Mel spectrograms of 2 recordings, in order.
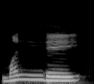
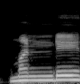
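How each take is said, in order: First: मंडे ending in a gliding "day"; "MUN-dey-i" for मंडे; correct pronunciation. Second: मंडे slowly, ending in a plain "de"; pure e closing slow मंडे; local mistaken pronunciation. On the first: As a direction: glide from e to i at the end of मंडे. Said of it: "तो आप पढ़ेंगे". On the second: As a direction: say मंडे with no glide at the end. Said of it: "नहीं पढ़ेंगे". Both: Shown as a demonstration.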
